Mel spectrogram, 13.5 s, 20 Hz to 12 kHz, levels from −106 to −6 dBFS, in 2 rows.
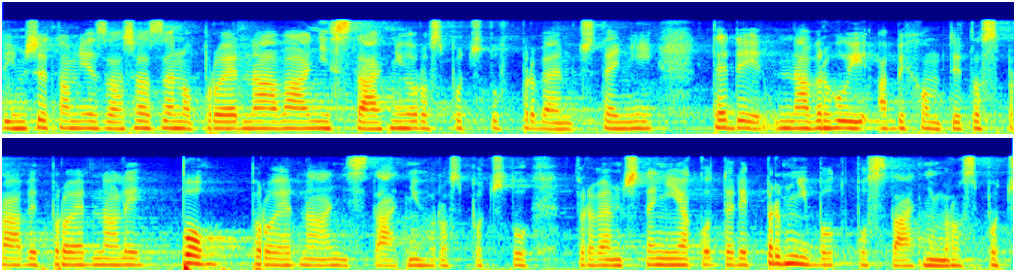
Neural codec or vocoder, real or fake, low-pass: none; real; 7.2 kHz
